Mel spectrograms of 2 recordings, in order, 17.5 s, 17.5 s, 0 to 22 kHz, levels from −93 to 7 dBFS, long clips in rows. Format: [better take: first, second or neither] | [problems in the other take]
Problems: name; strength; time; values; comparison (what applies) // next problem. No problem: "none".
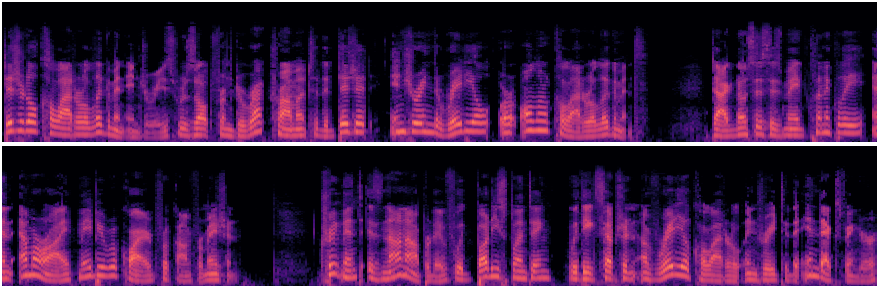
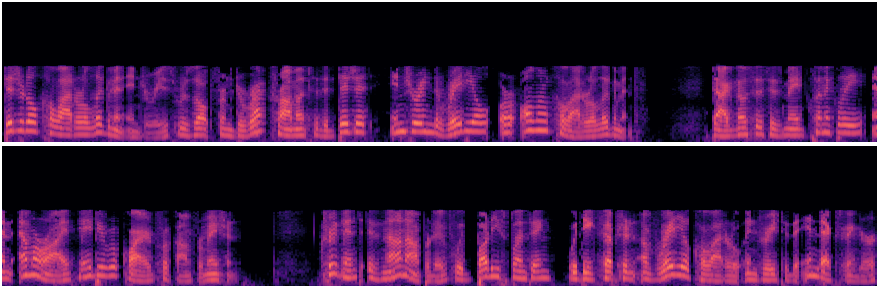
first | garbled, watery; badly; nothing above 4 kHz; slightly in the first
